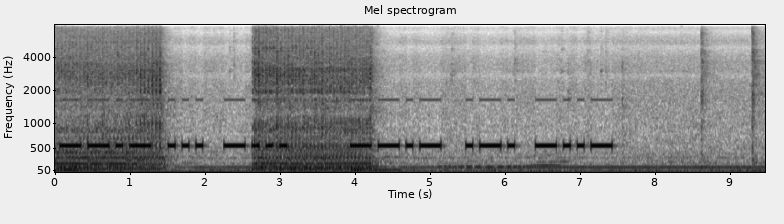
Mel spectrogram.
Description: Morse code, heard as a keyed tone, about 13 wpm, 550 Hz, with street noise. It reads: QSB QRX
